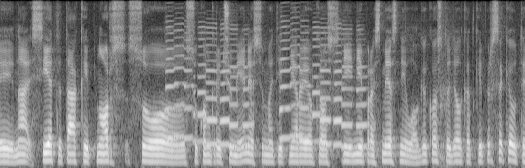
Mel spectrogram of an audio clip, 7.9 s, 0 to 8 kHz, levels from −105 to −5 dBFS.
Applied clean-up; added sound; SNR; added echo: none; Wind instrument, woodwind instrument; 6 dB; none.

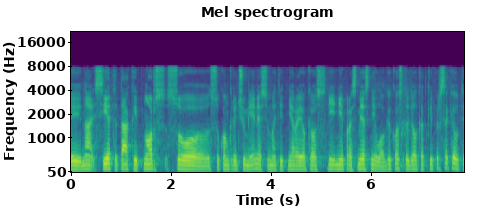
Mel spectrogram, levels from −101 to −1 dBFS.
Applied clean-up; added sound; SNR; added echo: none; none; none; none.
